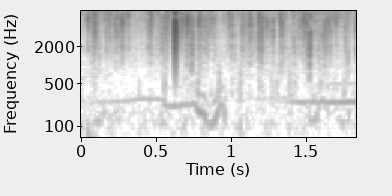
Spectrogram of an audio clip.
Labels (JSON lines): {"label": "biophony, cascading saw", "recorder": "SoundTrap 600 or HydroMoth"}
